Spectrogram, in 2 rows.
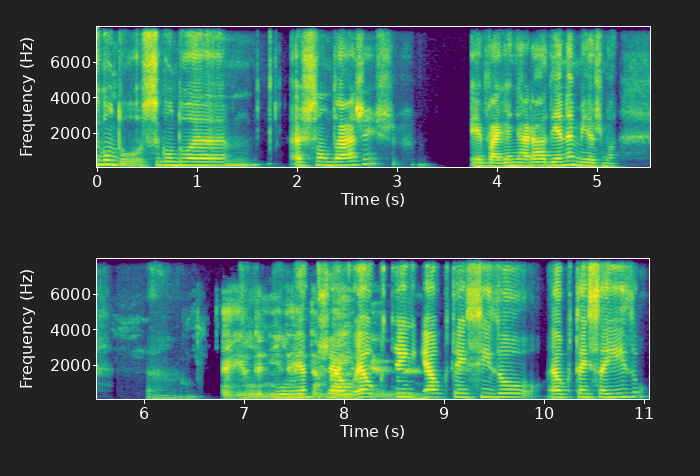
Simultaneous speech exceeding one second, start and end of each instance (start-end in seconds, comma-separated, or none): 6.9-8.4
